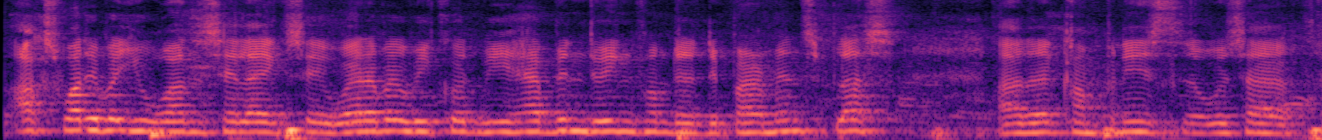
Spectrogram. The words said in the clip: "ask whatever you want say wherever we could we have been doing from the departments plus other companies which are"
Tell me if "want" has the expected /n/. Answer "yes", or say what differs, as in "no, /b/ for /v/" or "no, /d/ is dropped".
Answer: yes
